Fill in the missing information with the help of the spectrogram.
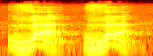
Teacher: Nah, sekarang khusus rikhwah itu huruf dzal itu harus ditahan nafasnya, tapi suaranya yang dialirkan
